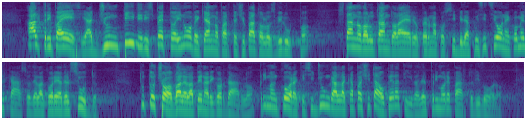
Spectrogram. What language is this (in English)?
Italian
